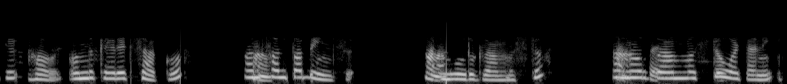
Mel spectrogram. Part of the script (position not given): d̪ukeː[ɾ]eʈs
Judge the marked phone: correct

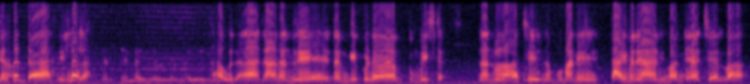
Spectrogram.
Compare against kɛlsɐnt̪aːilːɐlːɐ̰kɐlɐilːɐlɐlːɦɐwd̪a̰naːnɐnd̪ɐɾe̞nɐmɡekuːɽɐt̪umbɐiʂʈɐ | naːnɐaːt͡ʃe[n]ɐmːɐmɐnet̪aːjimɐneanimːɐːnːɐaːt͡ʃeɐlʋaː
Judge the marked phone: correct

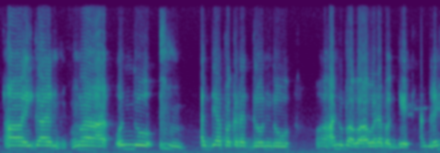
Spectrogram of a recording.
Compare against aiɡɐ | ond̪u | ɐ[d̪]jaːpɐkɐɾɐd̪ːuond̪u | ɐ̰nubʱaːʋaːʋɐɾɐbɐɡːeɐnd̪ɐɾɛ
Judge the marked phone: correct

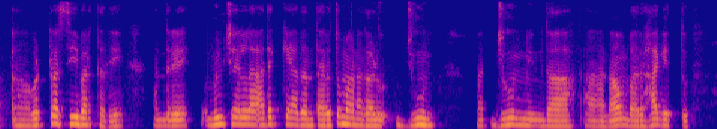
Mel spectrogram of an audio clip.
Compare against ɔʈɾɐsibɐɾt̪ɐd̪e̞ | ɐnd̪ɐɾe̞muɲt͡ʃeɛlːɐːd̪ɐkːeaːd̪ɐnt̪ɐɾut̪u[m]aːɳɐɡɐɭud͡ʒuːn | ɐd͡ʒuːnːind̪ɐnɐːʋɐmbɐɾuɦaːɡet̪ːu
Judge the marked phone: correct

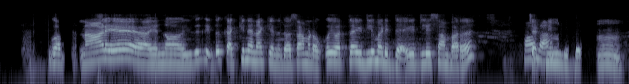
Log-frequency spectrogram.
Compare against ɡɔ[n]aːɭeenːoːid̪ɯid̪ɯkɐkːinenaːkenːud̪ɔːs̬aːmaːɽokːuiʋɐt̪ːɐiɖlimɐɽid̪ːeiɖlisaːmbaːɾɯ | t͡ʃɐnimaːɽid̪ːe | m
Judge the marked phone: correct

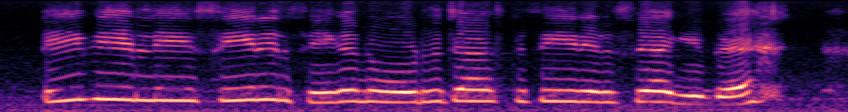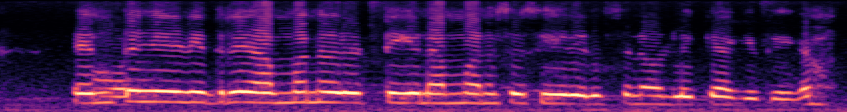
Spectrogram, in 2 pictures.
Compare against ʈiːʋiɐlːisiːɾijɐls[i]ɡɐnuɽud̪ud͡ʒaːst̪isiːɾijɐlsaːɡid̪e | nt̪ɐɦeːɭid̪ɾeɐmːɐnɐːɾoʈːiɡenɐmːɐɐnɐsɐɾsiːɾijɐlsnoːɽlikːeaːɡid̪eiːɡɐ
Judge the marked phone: incorrect: iː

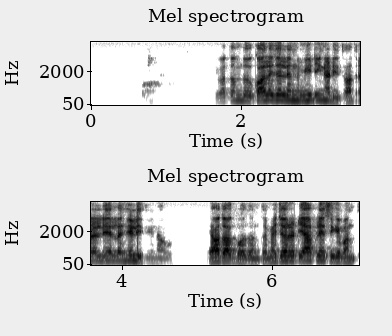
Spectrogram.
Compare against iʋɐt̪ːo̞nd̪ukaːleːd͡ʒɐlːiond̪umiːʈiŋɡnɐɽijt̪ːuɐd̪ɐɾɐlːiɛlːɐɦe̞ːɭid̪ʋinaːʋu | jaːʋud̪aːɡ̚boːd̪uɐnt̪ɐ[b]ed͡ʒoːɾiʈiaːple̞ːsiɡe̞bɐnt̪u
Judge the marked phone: incorrect: m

